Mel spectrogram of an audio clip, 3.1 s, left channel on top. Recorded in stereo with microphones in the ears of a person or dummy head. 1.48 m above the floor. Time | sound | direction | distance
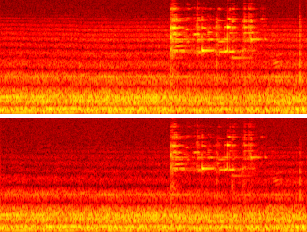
0.0 | an aircraft | 75° left (ahead or behind) | ?
1.7 | dishes clattering | 35° left (ahead or behind) | ?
